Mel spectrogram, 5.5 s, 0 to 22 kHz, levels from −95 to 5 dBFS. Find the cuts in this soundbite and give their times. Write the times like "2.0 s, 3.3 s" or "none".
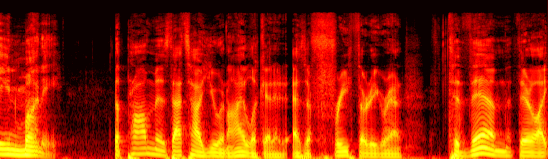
1.1 s

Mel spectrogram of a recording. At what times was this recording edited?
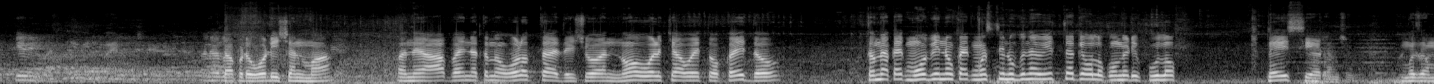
2.3 s

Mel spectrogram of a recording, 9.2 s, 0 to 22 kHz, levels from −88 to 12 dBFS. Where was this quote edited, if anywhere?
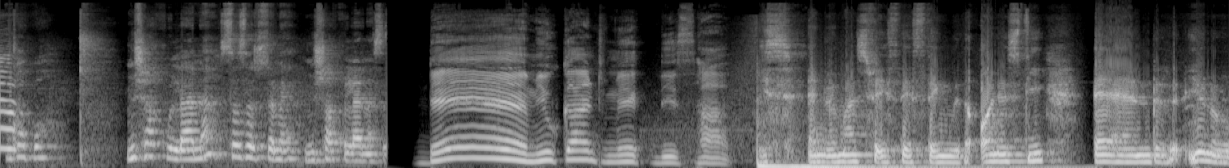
5.8 s

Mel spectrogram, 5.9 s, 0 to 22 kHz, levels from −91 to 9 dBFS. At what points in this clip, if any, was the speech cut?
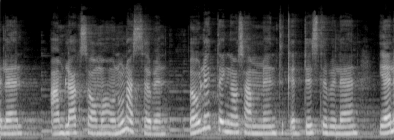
none

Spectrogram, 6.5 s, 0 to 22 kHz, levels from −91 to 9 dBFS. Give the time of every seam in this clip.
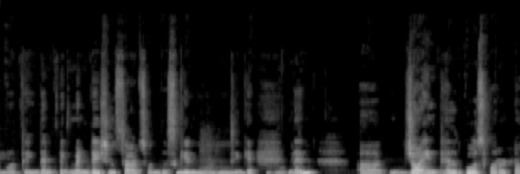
none

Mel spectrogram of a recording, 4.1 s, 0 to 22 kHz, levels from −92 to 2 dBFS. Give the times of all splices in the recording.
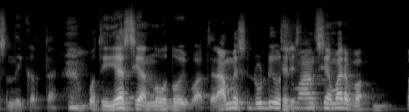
2.8 s

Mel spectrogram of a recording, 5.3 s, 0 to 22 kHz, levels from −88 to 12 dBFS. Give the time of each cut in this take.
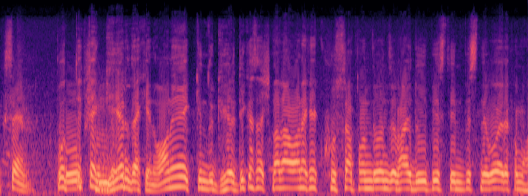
2.7 s

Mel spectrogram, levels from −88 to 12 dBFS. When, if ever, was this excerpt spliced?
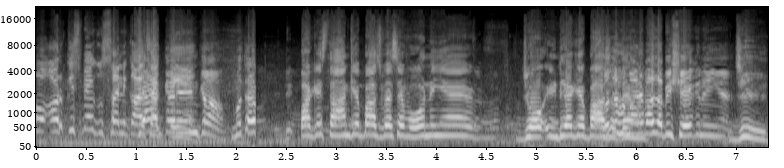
2.3 s

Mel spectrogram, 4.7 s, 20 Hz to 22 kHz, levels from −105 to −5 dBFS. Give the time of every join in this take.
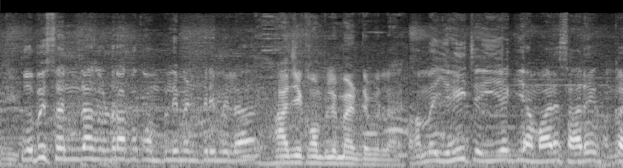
3.0 s

